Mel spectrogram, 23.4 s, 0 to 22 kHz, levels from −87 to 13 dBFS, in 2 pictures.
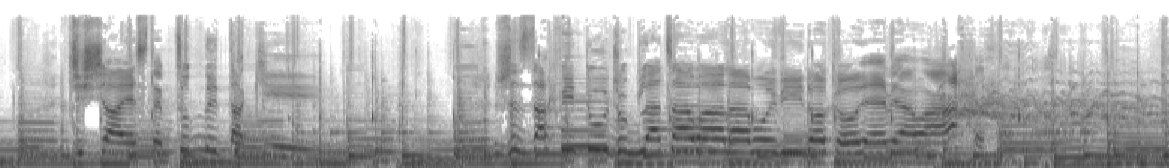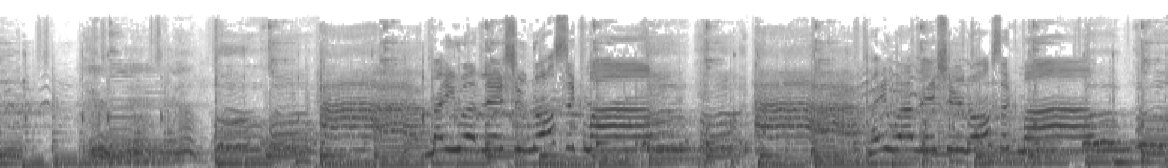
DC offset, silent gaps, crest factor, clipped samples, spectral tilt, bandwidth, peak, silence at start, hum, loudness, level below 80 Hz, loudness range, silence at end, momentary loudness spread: under 0.1%; none; 16 dB; under 0.1%; -5 dB/octave; 15.5 kHz; -2 dBFS; 0 s; none; -18 LUFS; -30 dBFS; 5 LU; 0 s; 7 LU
